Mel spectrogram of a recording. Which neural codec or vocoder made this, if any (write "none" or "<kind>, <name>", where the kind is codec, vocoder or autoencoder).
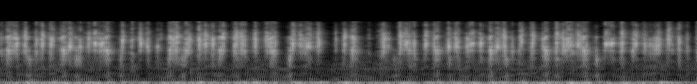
vocoder, Vocos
